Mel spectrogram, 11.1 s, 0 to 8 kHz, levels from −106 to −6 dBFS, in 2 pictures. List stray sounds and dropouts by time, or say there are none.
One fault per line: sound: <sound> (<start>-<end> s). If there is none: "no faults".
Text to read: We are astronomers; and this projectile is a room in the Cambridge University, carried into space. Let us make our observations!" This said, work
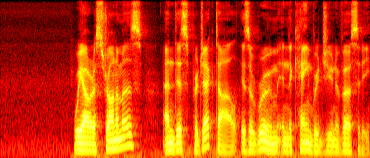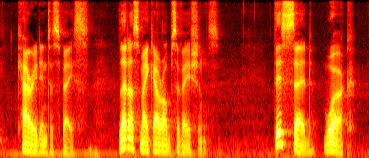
no faults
